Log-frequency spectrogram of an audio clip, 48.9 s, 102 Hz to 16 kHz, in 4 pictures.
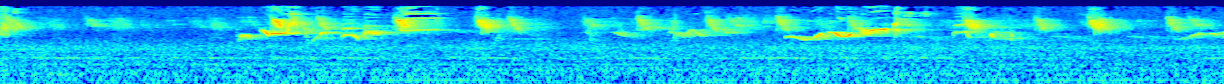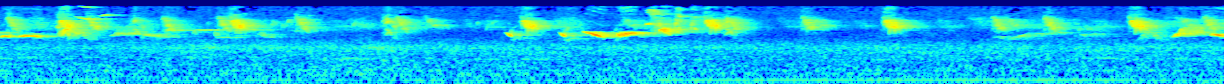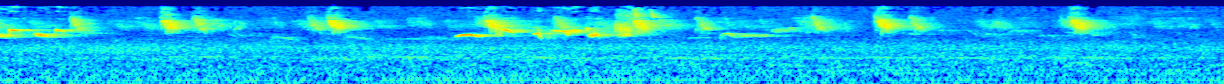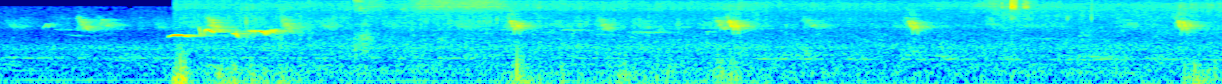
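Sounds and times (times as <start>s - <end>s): songbirds chirping: 0.0s - 48.9s
bird warbling: 38.5s - 48.9s.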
